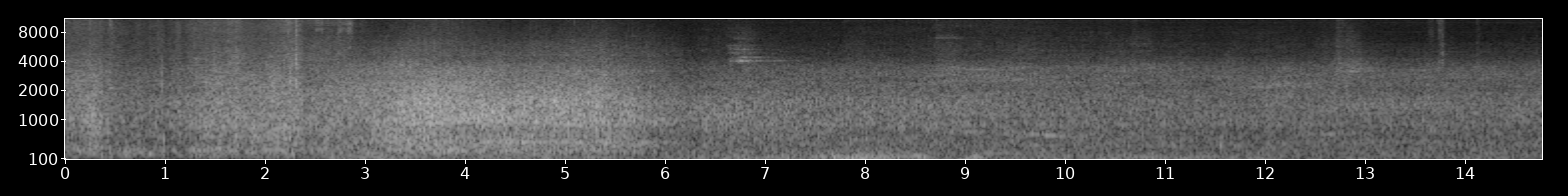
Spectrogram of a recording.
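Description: City street traffic noise: a steady wash of passing cars, swelling for a couple of seconds a few seconds in, then settling.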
